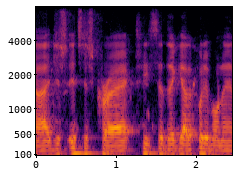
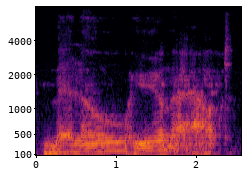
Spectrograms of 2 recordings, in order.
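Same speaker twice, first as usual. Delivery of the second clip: very slow, drawn-out mellow; slow mellow drawl; 4 semitones lower, much slower than usual. Shown as a demonstration. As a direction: stretch out "Mellow him out" lazily.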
